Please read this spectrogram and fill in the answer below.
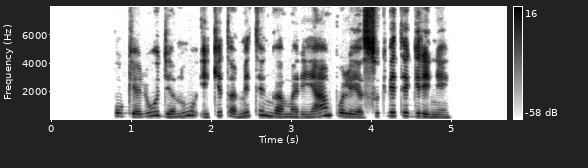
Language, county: Lithuanian, Telšiai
